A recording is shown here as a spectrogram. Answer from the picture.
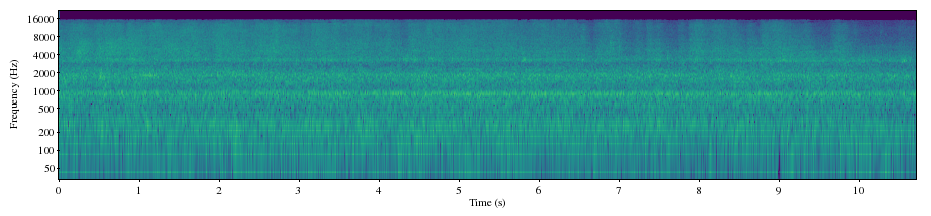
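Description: Cabin noise inside a Kawasaki C151 MRT train running steadily through an underground tunnel: a constant rumble of wheels on rail and running gear, with a faint steady hum held under it throughout.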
